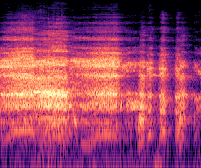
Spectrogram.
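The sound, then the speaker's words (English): A howler monkey roars in a loud, rasping, sustained bellow lasting over two seconds, followed by several shorter guttural bursts that rise and fall. “They roar to warn other monkeys to stay away from their trees.”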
